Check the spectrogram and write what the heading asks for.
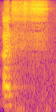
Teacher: अगर हम अपने ज़ुबान के दरमियान को फ्रंट तालु की तरफ लेकर आएंगे तो थोड़ी सी हमारी सीटी की साउंड निकलेगी, जो कि सीन की तरफ चले जाएगी।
